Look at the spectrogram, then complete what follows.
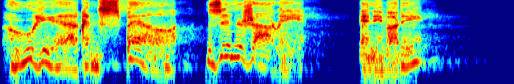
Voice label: Male Naga Play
